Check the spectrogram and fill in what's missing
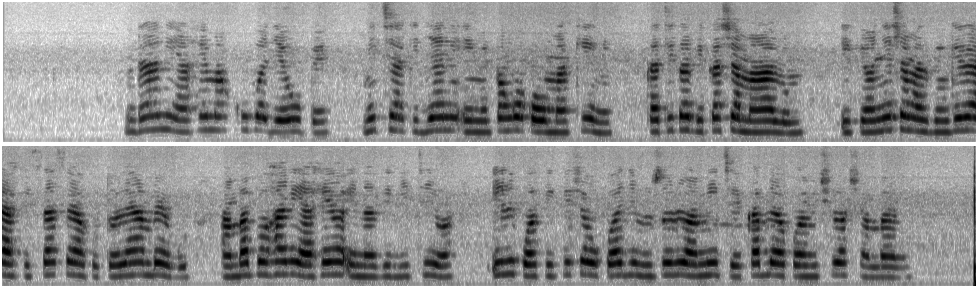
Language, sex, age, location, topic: Swahili, female, 25-35, Dar es Salaam, agriculture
